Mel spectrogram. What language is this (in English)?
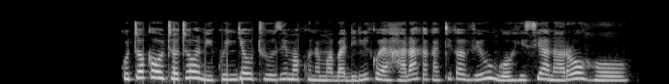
Swahili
